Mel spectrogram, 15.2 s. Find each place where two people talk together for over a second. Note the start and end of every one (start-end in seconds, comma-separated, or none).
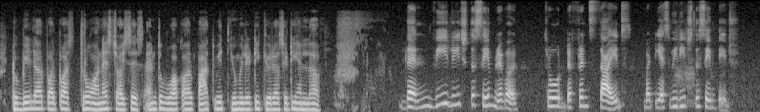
none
